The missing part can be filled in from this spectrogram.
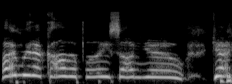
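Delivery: furious yelling, pitched way up. Retelling a woman trying to get into his house, retelling his own yelling. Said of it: "I go off on her".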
